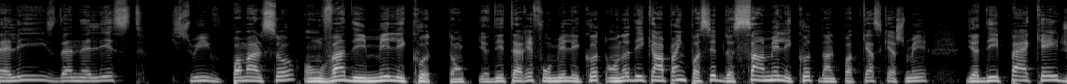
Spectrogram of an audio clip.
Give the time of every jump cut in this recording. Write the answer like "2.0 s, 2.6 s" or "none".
3.0 s, 4.7 s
